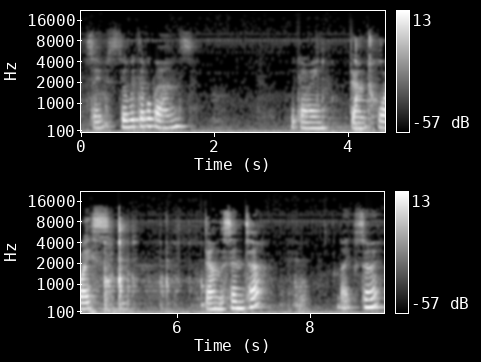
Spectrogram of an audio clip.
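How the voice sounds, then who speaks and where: Woman tutorial host, croaky and gravelly, slow patient delivery, faint clicks behind. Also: mid-range voice, steady tone, noisy background. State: croaky, clearing her throat. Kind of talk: step-by-step craft tutorial.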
